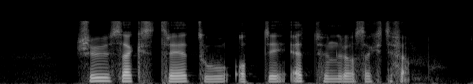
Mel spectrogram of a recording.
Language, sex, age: Norwegian, male, 25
